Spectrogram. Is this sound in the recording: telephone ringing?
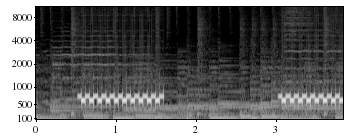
yes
